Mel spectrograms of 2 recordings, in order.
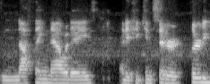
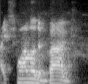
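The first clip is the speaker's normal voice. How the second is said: attempted Boston accent. Trying out accents in conversation, an attempted Boston accent. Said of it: "trying to do that with a Boston accent".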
